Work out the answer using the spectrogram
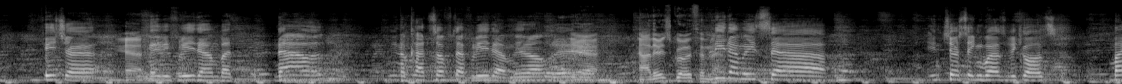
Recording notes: Recorded on November 21, 2018 at Kinfolk 90 in Brooklyn, NY. Basslines & Banter is a visual podcast that is recorded live at the party which shares the same name.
